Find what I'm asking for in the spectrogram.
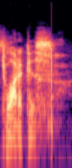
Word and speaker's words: Twaticus: If you have ever been on the popular site Chaturbate, you know this muscular, blue-eyed, big-dicked, and down-to-earth man as Twaticus. Twaticus, how do you say that? That's how I've been saying it. – That's how you say it.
